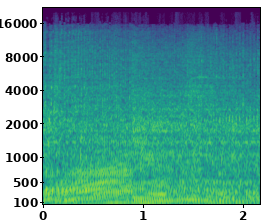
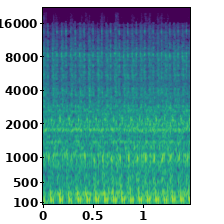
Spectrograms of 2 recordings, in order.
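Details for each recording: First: Coleman KT196 go-kart small engine with governor removed, idle raised: revs climb quickly to a high strained scream and keep winding up; ungoverned over-revving. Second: Coleman KT196 go-kart single-cylinder engine, neglected for years, on its first start after repairs with the governor removed, idling with a steady, even, quick putter and no knocks or misses.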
